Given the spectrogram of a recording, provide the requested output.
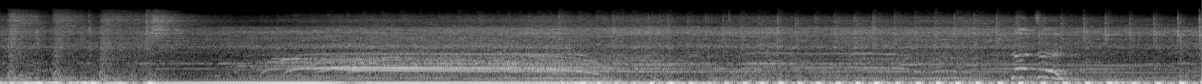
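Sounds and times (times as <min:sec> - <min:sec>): pounding drum beat: 0:00.0 - 0:02.0, 0:03.4 - 0:12.0
distorted electric guitar: 0:00.0 - 0:12.0
heavy bass: 0:00.0 - 0:12.0.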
